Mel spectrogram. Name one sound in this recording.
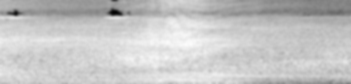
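A motor scooter buzzes past.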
